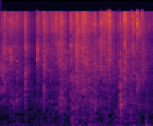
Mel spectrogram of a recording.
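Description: Cardboard packing scrapes as it is lifted out.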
